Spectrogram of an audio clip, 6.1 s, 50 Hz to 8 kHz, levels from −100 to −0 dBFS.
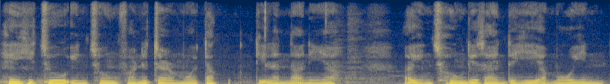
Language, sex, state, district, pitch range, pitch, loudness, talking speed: Mizo, male, Mizoram, Aizawl, 115-125 Hz, 120 Hz, -17 LUFS, 175 wpm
